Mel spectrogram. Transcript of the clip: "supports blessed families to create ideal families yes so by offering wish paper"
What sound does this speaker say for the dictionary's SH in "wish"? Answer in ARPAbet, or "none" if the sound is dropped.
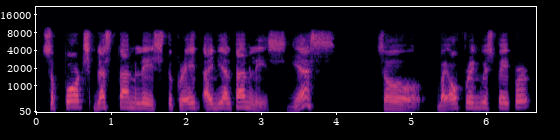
S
